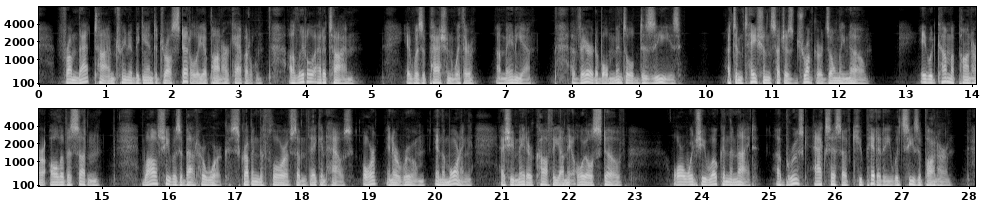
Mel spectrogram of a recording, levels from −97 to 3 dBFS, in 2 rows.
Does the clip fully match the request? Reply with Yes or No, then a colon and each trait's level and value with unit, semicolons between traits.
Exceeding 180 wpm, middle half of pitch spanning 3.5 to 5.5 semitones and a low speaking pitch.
Yes: average, 190 wpm; average, 4.4 semitones; very low, 95 Hz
